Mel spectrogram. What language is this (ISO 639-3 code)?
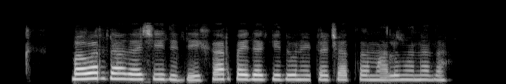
pus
